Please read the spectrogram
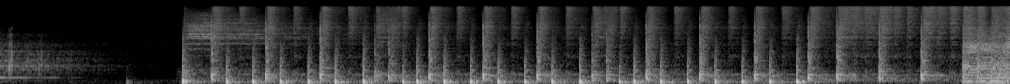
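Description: Rock drum kit playing alone in a studio take: snare, bass drum and hi-hat or cymbals in a fast, even beat, starting about two seconds in after a near-quiet gap. Just before the end the electric guitar and bass come in with the full band.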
